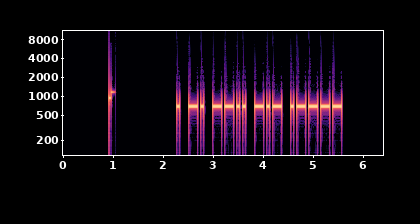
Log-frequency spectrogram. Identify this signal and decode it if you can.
Morse code, heard as a keyed tone, about 20 wpm, 700 Hz. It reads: ENZK1
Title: Code Groups - 5 Letter:Numbers - 20wpm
